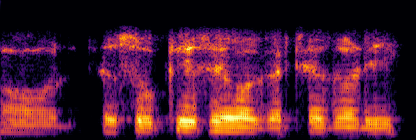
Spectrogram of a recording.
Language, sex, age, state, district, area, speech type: Dogri, male, 60+, Jammu and Kashmir, Reasi, urban, conversation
